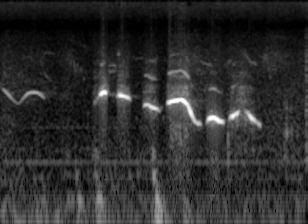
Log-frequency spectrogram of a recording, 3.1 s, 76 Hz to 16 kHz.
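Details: Black-crowned Tchagra at sunrise in Sabi Sand, South African bush, 22 May 2016, giving a run of about eight rich, slurred whistles, mostly falling in pitch, over roughly two seconds after a soft opening whistle; faint background hum.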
